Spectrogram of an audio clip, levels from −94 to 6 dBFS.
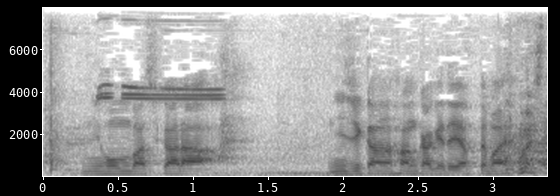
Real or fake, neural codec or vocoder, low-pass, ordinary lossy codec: real; none; none; none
